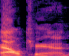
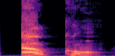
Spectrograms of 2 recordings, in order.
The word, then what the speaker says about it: Alkan: alcohol charles valentin or alcan as we like to call him here in the good old u.s of a because it rhymes with calcan the dog food remember that anyway alcong was the most astonishing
